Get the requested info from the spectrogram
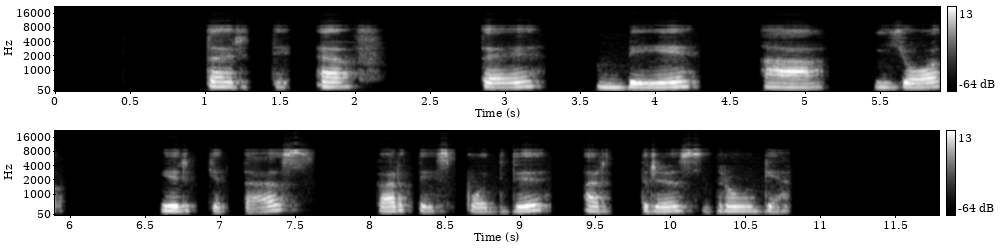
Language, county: Lithuanian, Šiauliai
